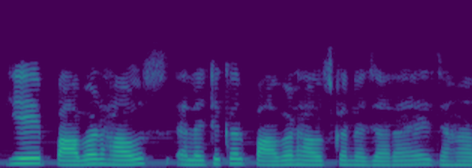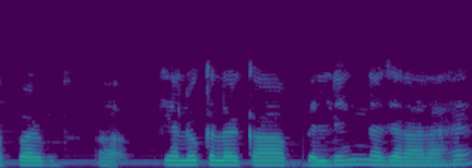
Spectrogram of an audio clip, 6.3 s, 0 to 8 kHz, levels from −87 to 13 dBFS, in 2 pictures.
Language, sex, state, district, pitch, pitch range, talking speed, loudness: Hindi, female, Bihar, Gopalganj, 195 Hz, 185-205 Hz, 190 wpm, -34 LUFS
